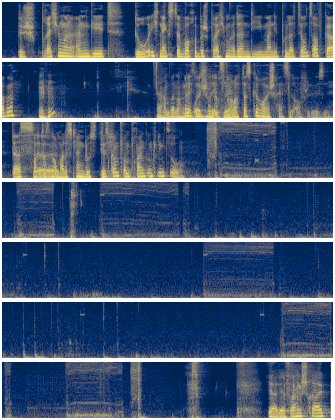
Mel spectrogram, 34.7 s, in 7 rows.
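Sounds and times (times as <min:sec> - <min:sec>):
speech: 0:00.2 - 0:06.0, 0:07.3 - 0:13.4, 0:33.8 - 0:34.7
2002 Fujifilm FinePix F601 Zoom camera clicks: 0:13.0 - 0:14.3, 0:30.8 - 0:32.0
2002 Fujifilm FinePix F601 Zoom camera zoom and focus motor whirring: 0:13.0 - 0:15.8, 0:16.4 - 0:17.8, 0:22.9 - 0:24.0, 0:29.0 - 0:32.0.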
